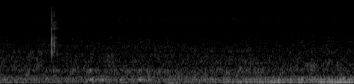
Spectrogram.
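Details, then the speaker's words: 1989 Ford Ranger GT 2.9 V6, started after sitting overnight following a 10+ mile drive, during a fluid leak check: smooth even idle, no knocks or ticks; normal idle. "fires right up and this very second I sounds good bur like a kitten no knocks no ticks sounds like a brand new 35 year old 2.9 V6"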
